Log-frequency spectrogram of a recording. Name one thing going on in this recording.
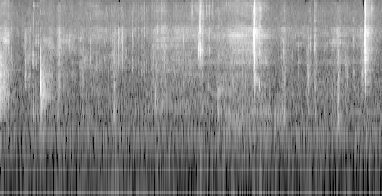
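A wooden spoon scrapes and clinks against a wooden bowl.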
